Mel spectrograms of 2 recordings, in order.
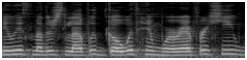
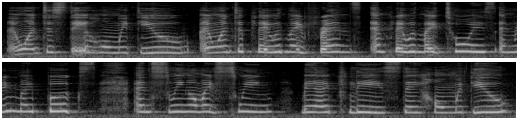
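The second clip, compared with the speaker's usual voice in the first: put-on much higher, pleading child voice; whiny little raccoon; 9 semitones higher than usual. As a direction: beg like a crying little kid. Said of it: "and cried".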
